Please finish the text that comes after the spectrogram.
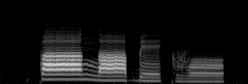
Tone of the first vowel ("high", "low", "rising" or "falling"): high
